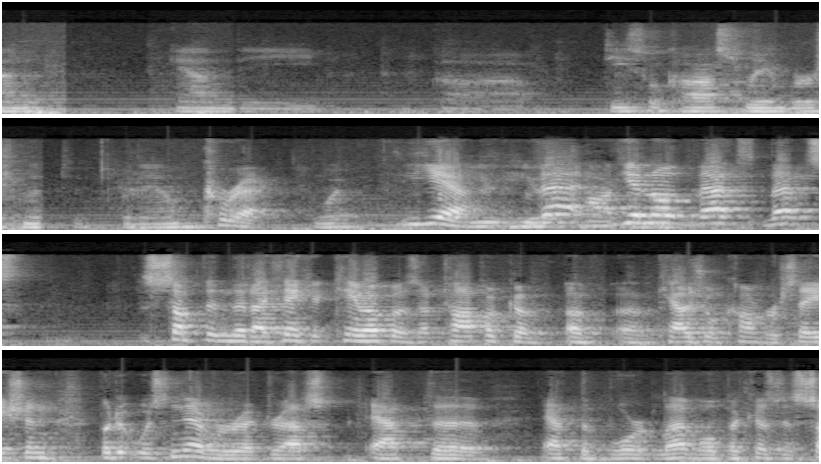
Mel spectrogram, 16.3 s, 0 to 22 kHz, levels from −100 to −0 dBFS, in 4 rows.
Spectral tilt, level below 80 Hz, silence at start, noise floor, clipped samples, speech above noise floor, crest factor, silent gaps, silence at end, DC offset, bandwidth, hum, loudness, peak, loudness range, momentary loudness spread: -4 dB/octave; -36 dBFS; 0 s; -40 dBFS; under 0.1%; 21 dB; 16 dB; none; 0 s; under 0.1%; 10.5 kHz; none; -18 LUFS; -2 dBFS; 8 LU; 16 LU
